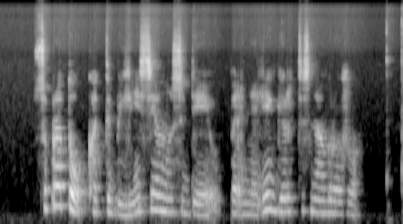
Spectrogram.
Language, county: Lithuanian, Panevėžys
